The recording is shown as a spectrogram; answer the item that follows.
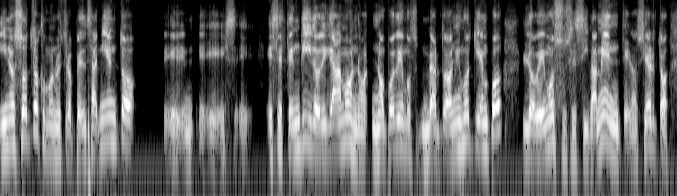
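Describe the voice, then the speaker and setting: In a dry, close recording with a quiet background and no echo, a woman with a Rioplatense accent speaks at a moderate pace, her fairly low voice bright and sharp in tone with lively intonation. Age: 80s+. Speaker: philosopher. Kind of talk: panel discussion. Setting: video call.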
